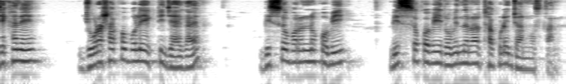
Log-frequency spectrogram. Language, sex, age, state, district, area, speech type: Bengali, male, 45-60, West Bengal, Howrah, urban, spontaneous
